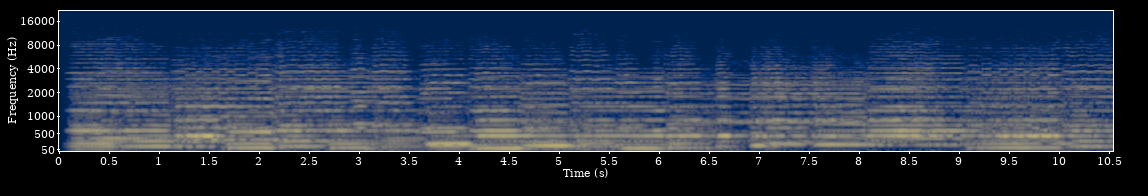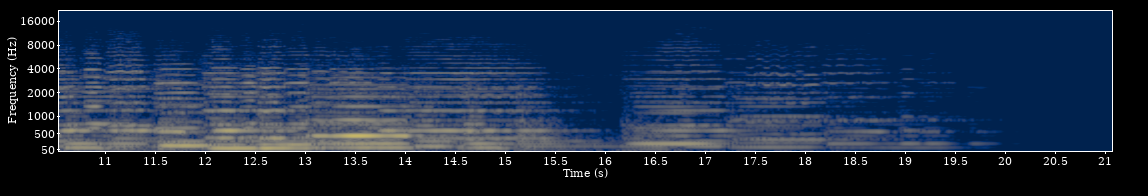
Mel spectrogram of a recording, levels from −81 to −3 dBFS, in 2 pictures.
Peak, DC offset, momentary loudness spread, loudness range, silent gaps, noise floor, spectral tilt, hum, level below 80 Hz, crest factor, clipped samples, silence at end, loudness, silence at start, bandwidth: -16 dBFS; under 0.1%; 16 LU; 12 LU; none; under -90 dBFS; -6 dB/octave; none; -58 dBFS; 16 dB; under 0.1%; 1.7 s; -31 LUFS; 0.05 s; 14 kHz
